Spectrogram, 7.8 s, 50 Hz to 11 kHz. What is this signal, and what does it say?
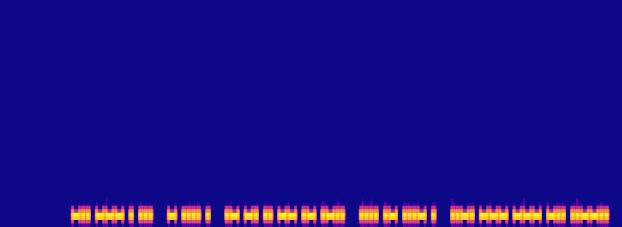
Morse code, heard as a keyed tone, about 40 wpm, 700 Hz. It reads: DOES THE ANIMAL HAVE FOOD?
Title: Sentences from Top 1000 Words - Review Part 1 - 40wpm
